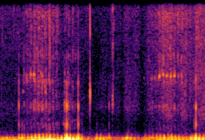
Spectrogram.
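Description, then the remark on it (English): A female cat purrs steadily, a low rumbling vibration pulsing in a continuous rhythm with no voices over it. “Oh, I hear her purring.”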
